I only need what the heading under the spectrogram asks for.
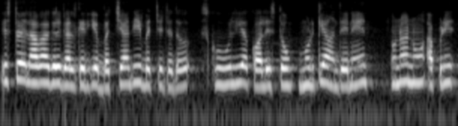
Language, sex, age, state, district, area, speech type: Punjabi, female, 18-30, Punjab, Shaheed Bhagat Singh Nagar, rural, spontaneous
